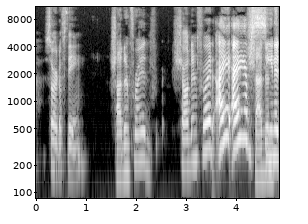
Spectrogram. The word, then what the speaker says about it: Schadenfreude: research on this and I found the correct pronunciation. It's this one. Schadenfreude.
